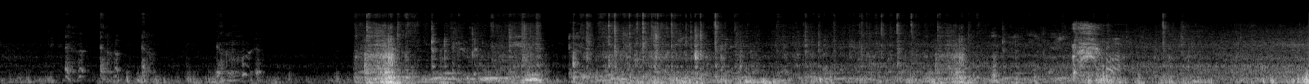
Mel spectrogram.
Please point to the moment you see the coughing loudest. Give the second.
11 s.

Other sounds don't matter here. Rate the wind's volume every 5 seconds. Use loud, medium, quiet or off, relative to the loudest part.
quiet, medium, loud.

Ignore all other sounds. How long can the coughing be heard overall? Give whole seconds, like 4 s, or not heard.
5 s.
